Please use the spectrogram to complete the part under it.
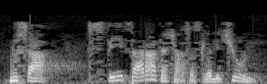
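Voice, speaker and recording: A man preaching a sermon, swinging between high urgent pleas and slow, hushed low phrases. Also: big pitch swings. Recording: slightly dull lo-fi recording with faint noise.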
